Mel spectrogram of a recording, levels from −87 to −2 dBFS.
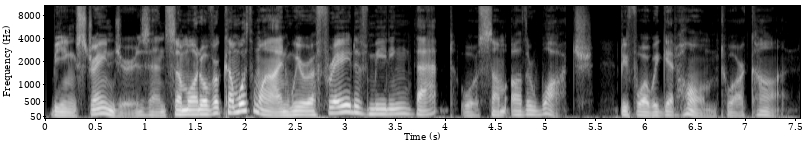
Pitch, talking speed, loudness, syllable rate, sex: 120 Hz, 190 wpm, -19 LUFS, 5.3 syllables/s, male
